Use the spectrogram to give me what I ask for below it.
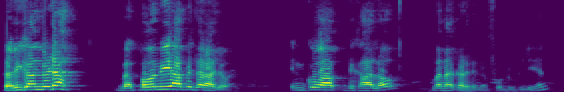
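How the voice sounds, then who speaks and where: A woman's voice: fairly low pitch, animated, moderate pace, darkish tone, highs cut off. A woman teaching a class, drilling words and asking the pupils questions.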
